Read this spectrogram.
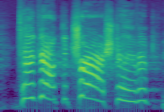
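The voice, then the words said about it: Imitates another person's voice. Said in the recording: “That was my dad's voice. That was my impression of him.”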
